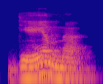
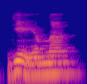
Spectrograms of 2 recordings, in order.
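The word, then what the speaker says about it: γέεννα: duro você vai pronunciar Lembrando que temos dois m e você vai pronunciar de renda guerena guena inferno nas nossas traduções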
